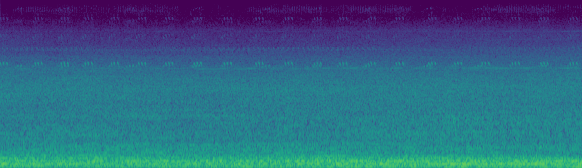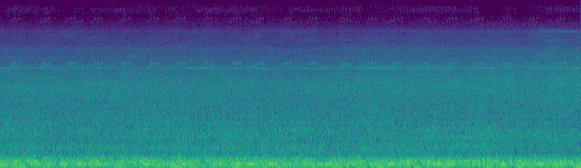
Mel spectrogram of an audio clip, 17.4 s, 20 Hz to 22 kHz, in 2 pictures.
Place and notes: Lakeshore Ave, Toronto, ON, Canada - Two planes
Starts with crickets; later two DeHavilland Dash 8 aircraft take off in rapid succession.
Toronto, Ontario, Canada, 29 August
